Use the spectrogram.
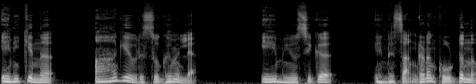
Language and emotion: Malayalam, sad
